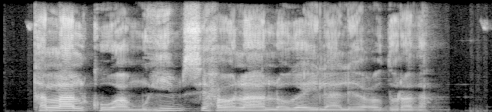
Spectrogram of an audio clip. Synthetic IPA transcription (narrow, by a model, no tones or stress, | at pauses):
t̪ʰɐlaːlkʰʊwɑːmʊɦiːmsɪħɔːlɐɦɐlɔːɣɐɪlaːlijɔʕʊðʊɾɐðɐ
